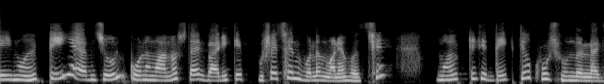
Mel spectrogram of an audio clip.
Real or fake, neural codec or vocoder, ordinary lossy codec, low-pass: fake; codec, 16 kHz, 1 kbps, X-Codec, HuBERT features, trained on general audio; none; 7.2 kHz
